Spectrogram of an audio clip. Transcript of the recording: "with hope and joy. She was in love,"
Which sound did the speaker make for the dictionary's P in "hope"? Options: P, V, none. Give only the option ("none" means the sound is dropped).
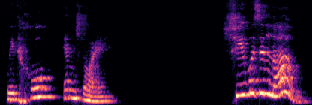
none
